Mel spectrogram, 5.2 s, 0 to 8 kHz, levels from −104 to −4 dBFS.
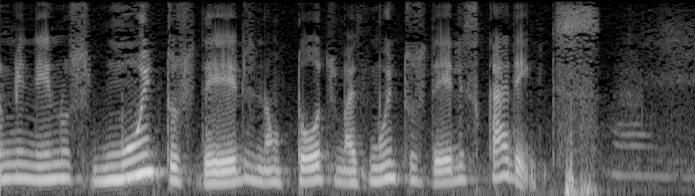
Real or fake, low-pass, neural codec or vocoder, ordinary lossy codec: real; none; none; none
